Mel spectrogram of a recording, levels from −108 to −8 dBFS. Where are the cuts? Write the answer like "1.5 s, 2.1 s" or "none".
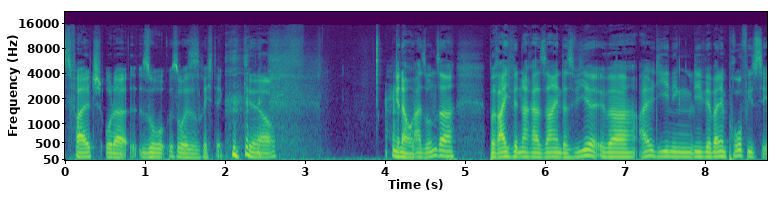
2.0 s, 4.4 s, 7.9 s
